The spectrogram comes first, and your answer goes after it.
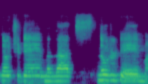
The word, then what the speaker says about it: Notre Dame: Justice Barrett went to Notre Dame, which I keep mispronouncing in the French way.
